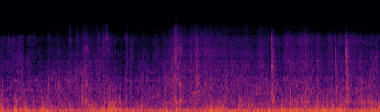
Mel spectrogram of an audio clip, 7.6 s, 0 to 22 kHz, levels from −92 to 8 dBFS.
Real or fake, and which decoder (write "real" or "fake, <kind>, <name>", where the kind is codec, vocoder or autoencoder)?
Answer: fake, autoencoder, DAC-VAE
